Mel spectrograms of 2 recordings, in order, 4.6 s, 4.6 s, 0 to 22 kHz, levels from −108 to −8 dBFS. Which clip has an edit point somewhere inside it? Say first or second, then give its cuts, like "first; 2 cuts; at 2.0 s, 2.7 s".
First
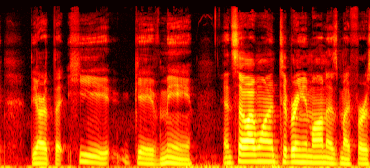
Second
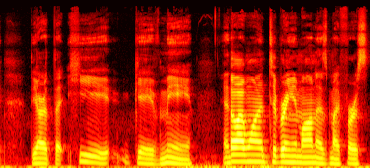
second; 1 cut; at 2.9 s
